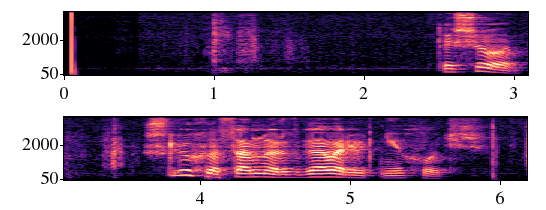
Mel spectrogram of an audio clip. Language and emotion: Russian, angry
